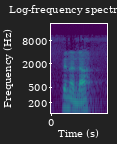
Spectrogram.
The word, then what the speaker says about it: Peninnah: he would give portions to Peninnah," sorry, I pronounced that wrong, it's Peninnah,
